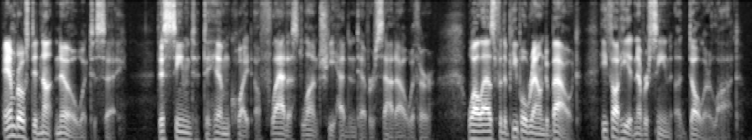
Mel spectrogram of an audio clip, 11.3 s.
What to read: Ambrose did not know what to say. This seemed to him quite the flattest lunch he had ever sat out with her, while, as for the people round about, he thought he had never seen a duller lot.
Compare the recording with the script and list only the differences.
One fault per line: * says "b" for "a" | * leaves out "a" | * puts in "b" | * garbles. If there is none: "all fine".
* says "a" for "the"
* says "hadn't" for "had"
